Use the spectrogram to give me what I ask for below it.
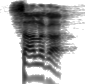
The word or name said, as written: salga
